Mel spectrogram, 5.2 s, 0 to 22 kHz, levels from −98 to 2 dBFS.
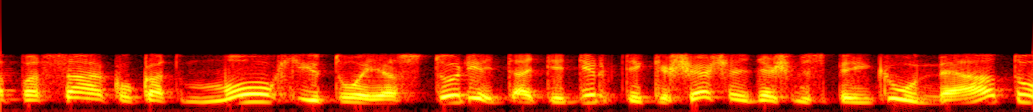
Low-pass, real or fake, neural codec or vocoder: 3.6 kHz; real; none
